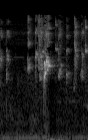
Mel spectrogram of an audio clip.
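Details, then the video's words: Javan myna in captivity, trained to sing more, producing a soft scratchy opening, then a loud, grating, hissing phrase with a shrill squeal, and several shorter rasping chatters after it. "melatih jalak kebo agar cepat gacor"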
